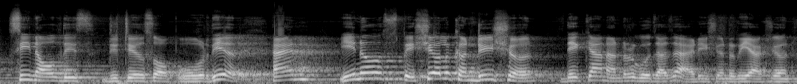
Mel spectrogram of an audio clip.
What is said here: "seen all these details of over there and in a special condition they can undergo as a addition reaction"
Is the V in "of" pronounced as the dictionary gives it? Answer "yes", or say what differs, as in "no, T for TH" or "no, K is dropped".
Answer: no, P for V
